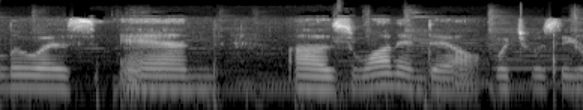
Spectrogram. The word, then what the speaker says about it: Lewes: the swans and yes that is Lewis not lose as is commonly mispronounced the Americanized pronunciation of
